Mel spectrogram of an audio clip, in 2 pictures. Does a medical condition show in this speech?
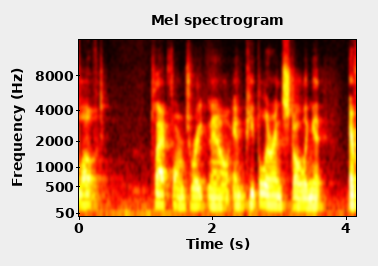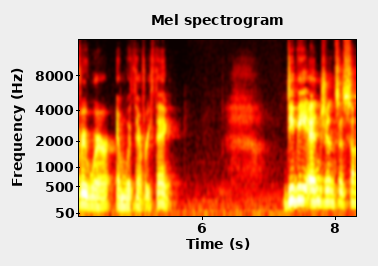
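No.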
